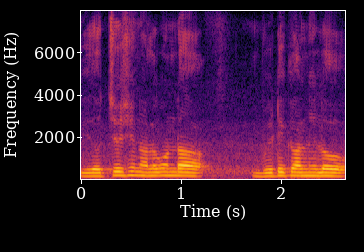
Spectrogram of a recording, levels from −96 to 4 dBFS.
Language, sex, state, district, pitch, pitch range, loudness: Telugu, male, Telangana, Nalgonda, 165 Hz, 155-170 Hz, -14 LUFS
